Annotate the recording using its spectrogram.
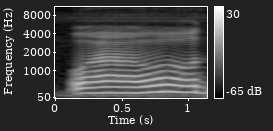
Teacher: ওয়াও দুই ঠোঁটের মাঝখানের ফাঁক থেকে আদায় হবে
